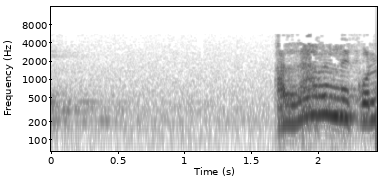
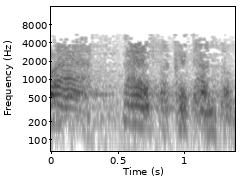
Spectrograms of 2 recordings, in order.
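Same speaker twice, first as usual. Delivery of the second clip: whiny complaint; 3 semitones lower, 8 dB quieter than usual. Retold or imitated. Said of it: "se enojó".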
